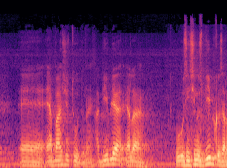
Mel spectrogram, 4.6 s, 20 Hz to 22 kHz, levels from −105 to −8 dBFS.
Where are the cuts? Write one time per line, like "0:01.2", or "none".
0:01.9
